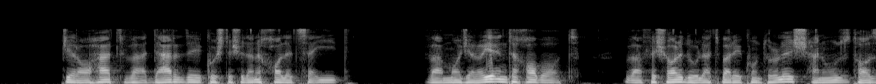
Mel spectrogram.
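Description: No technical faults can be heard anywhere in the recording.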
